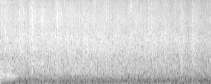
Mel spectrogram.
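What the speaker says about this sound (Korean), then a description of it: "박수 좀 하셔." Congregation applause in a church service, steady, even clapping from a crowd that holds at a constant level throughout, with no voices over it.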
